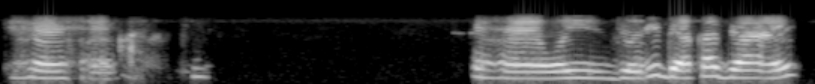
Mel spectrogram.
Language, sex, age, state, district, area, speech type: Bengali, female, 30-45, West Bengal, Dakshin Dinajpur, urban, conversation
